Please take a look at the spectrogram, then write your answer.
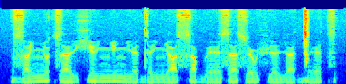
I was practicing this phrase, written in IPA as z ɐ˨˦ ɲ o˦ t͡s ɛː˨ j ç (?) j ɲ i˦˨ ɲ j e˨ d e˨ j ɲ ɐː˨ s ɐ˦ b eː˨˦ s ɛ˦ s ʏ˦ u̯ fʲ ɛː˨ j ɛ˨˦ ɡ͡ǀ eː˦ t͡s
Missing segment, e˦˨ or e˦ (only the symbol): e˦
